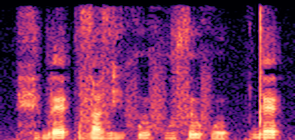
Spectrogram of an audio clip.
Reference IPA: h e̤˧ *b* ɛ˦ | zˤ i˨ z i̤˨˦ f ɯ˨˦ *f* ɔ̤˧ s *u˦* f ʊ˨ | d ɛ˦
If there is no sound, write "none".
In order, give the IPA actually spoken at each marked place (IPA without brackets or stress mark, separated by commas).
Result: b, f, ɯ˦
